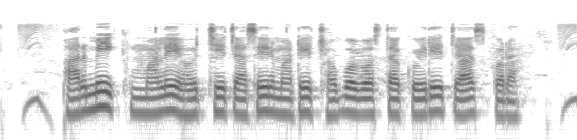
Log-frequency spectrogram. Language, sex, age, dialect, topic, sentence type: Bengali, male, 18-24, Jharkhandi, agriculture, statement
